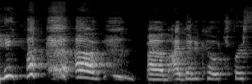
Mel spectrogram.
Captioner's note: laughing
